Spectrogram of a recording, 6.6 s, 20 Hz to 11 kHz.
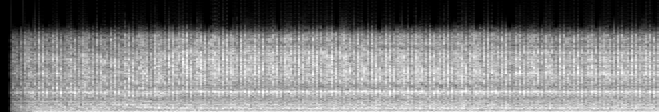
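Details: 2015 Hyundai i40 at steady idle with a sharp, fairly even tick about three per second, louder after the timing chain was changed; source unclear.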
